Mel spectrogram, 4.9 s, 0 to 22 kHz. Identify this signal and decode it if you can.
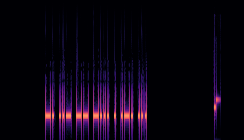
Morse code, heard as a keyed tone, about 34 wpm, 700 Hz. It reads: NUMBERS
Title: ES:S Suffix - Top 100 Words with Base Words 35wpm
